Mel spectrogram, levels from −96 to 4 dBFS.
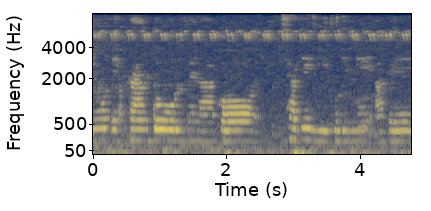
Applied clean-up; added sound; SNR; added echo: classical method WPE with log-MMSE.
